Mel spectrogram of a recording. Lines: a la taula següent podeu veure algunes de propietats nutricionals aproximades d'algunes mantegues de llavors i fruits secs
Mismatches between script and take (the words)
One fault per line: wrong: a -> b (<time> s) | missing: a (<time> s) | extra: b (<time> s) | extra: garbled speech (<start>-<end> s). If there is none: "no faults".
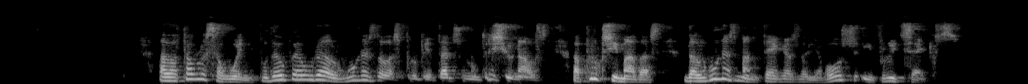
extra: les (3.9 s)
